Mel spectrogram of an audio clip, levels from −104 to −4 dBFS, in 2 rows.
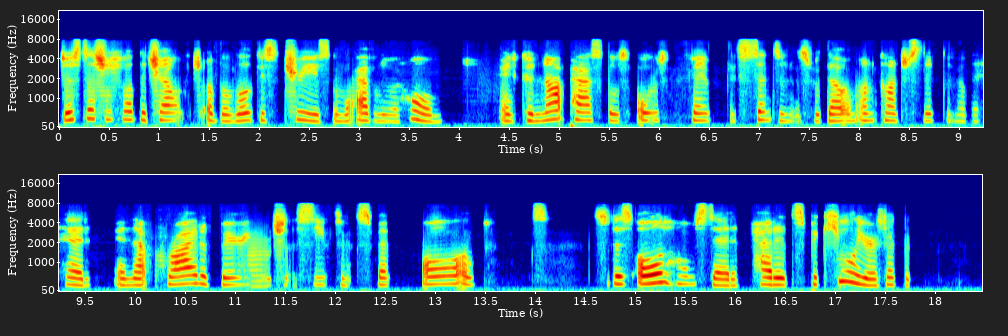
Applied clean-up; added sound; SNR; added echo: neural diffusion model UNIVERSE++.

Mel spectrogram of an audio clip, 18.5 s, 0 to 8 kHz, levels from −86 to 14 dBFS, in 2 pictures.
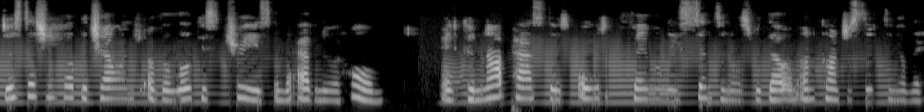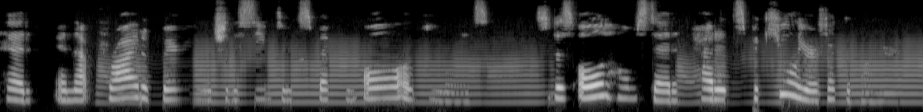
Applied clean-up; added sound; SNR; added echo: neural mask model RNNoise.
